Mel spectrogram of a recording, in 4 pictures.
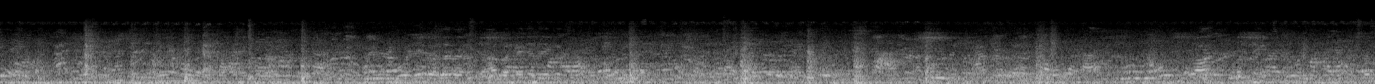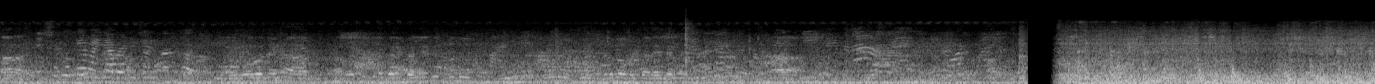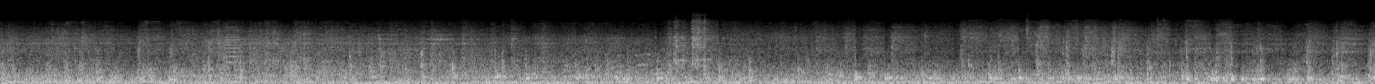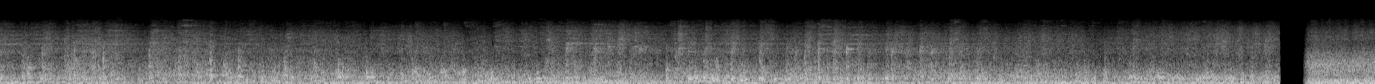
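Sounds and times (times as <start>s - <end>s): train rumbling on rails: 0.0s - 55.0s
wheels clattering over track: 24.3s - 54.0s.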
